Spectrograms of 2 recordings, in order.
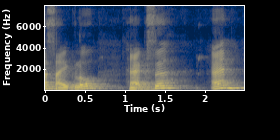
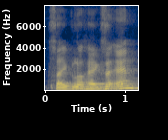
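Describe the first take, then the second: First: Very slow, with gaps inside cyclohexane; teacher spelling out cyclohexane by sound; syllable-by-syllable dictation. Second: Said in the usual way. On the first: Shown as a demonstration. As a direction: draw out cyclohexane slowly in separate pieces. Teacher dictates the term in pieces.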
